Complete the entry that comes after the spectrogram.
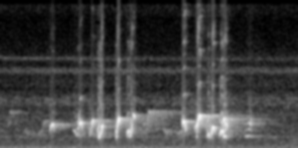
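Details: Nok dok taeng answering wild birds with its 'double' song style. Two short, bright phrases of quick chirped and slurred notes, the second richer and ending in a soft falling note, over a quiet background.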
